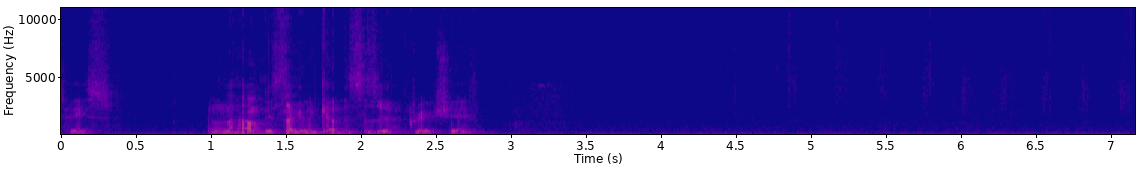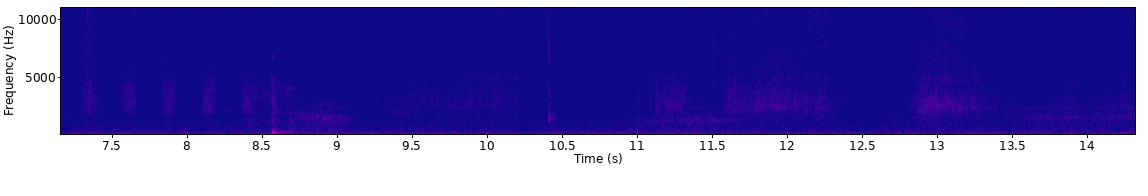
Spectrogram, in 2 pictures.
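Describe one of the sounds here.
A razor blade scrapes across stubble with short rasping strokes.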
